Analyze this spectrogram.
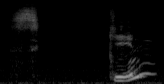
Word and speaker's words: skein: It reeled out of me like a thread from an internal skin, but it's spelled Skein.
